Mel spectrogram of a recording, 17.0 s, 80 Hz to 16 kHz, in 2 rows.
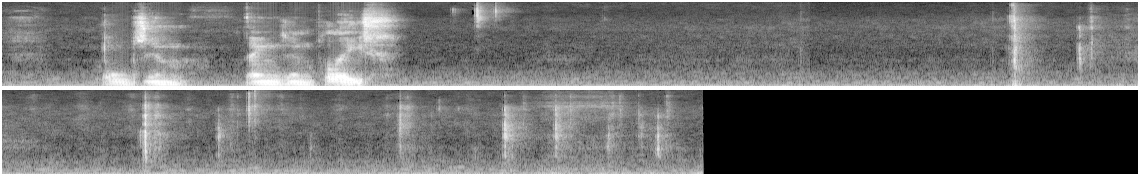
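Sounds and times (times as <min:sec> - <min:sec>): low steady hum: 0:00.0 - 0:13.8
small parts and tools clicking: 0:03.4 - 0:03.8, 0:09.5 - 0:10.6, 0:11.4 - 0:13.6.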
